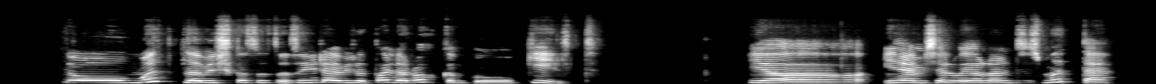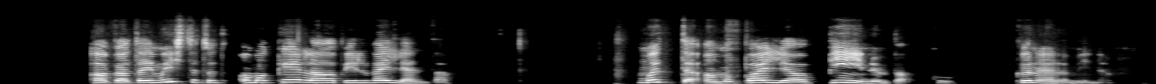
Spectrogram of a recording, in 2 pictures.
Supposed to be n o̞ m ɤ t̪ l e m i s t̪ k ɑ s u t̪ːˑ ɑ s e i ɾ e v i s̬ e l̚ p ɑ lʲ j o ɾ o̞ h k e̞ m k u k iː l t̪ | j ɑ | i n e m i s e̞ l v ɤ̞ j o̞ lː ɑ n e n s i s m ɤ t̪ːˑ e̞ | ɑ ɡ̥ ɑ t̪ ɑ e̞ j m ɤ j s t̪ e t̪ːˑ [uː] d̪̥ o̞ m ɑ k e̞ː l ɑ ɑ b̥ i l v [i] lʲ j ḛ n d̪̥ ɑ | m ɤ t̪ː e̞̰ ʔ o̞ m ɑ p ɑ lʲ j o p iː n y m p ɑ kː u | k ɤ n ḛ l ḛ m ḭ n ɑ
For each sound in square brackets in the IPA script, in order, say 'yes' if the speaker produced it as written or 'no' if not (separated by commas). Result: no, no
